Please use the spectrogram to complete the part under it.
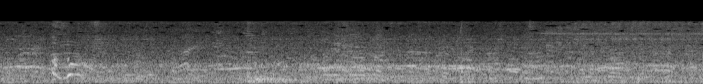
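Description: A crowd of people shouts and calls out nearby, outdoors.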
